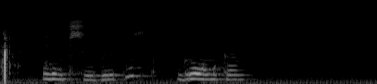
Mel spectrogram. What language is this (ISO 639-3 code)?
rus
